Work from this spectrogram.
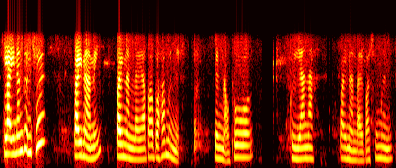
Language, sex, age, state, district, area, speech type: Bodo, female, 60+, Assam, Kokrajhar, rural, conversation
